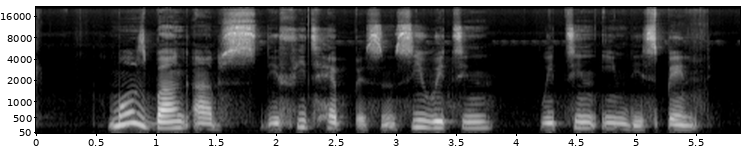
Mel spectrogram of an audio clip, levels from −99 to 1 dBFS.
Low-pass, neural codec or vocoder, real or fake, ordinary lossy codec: none; none; real; none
